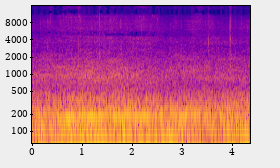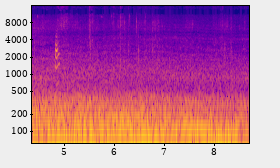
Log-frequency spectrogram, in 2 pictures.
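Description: A motor vehicle's engine running, a steady low hum that eases off a little in the second half.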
